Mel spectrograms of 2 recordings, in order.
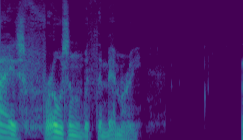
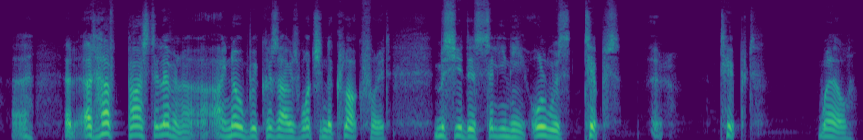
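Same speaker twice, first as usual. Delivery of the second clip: stammering, higher, louder frightened servant; nervous stammer; 8 semitones higher, 3 dB louder than usual. Acted. Steward questioned about the murder, nervous stammer. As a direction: stumble over the words in fright.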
